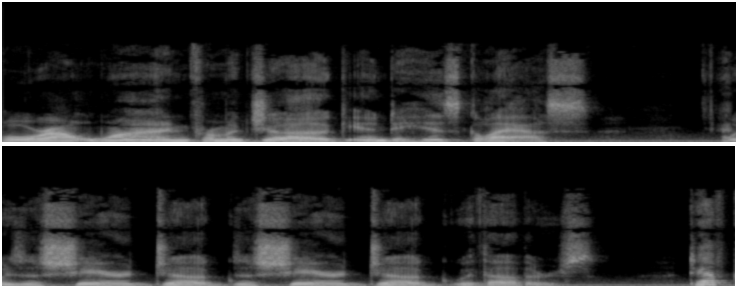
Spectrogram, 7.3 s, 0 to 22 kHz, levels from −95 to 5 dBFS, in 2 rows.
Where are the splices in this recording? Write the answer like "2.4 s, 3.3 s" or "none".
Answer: 3.6 s, 4.8 s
